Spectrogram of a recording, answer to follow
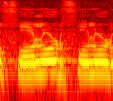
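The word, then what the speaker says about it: followed: और देखिए इसको फॉलोड बोलते हैं बहुत से बच्चे, डब्ल्यू यहाँ पे भी साइलेंट है तो फॉलोड होगा।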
